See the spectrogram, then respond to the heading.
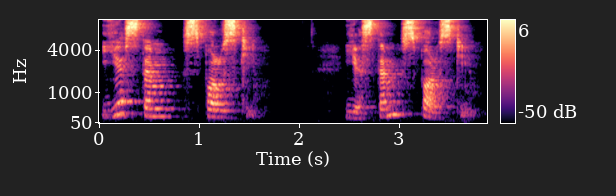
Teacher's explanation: It's an S sound because of the P that Polski starts with.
